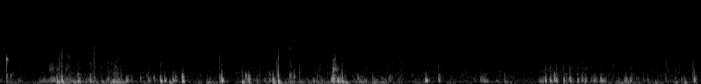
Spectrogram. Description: Had a burger and fish fries, as I eat them, you can hear my stomach OBLITERATING everything. this is the rumbliest and loudest my tummy has been on camera forever (so far)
